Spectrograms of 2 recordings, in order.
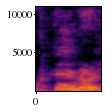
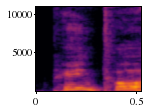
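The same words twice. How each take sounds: First: It has a native English pronunciation. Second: It has a Korean-style pronunciation. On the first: The speaker calls it right. "네이티브들은 painter 이렇게 합니다" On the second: The speaker calls it wrong. "발음을 painter 하지 말고"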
